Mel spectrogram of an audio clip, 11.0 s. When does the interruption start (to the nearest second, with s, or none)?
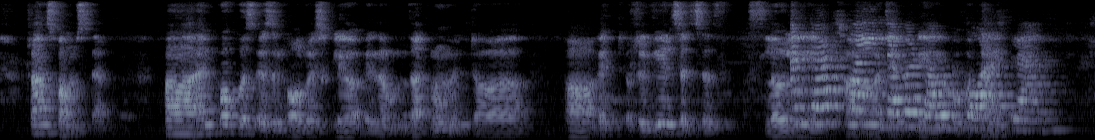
8 s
